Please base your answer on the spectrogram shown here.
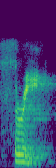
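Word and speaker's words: three: The numbers are 1, 2, 3, and attention here with the th, 3.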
